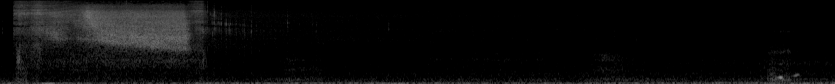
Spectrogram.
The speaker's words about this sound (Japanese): このスプレー最高やろ？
